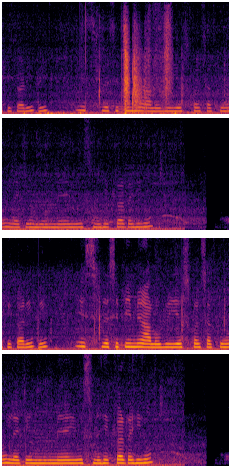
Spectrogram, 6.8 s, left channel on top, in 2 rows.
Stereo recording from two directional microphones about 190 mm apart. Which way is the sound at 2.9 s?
50° right (ahead or behind).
